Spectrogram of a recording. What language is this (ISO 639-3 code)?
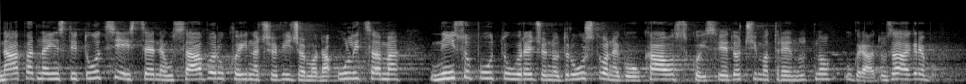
hrv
